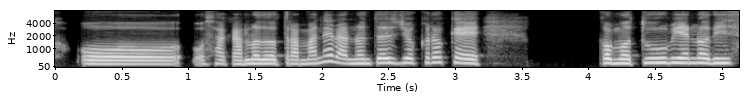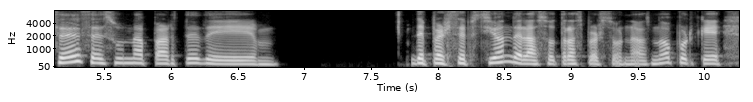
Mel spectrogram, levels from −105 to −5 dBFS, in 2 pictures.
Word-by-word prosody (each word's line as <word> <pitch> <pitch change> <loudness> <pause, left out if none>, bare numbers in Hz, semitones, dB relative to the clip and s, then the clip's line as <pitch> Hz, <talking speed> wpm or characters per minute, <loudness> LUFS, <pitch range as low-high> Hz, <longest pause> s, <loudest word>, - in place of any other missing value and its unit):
o 185 -2 +2
o 190 - -8
sacarlo 200 +1 0
de 210 - +4
otra 200 -1 -1
manera, 225 +4 0
¿no?, 215 - -1
entonces 240 +1 +1
yo 240 -1 0
creo 265 +1 -2
que, 225 -6 +2 0.9
como 220 -2 +3
tú 245 +3 +1
bien 245 -1 +4
lo 240 -1 +3
dices, 255 +6 +1
es 235 0 -3
una 235 -2 -2
parte 215 +2 -2
de 180 -4 -2 1.0
de 230 - +2
percepción 245 +5 0
de 225 - +3
las 195 0 +2
otras 195 0 -2
personas, 180 +1 -6
¿no?, 240 +5 -3
porque, 210 -4 -1
215 Hz, 165 wpm, -24 LUFS, 195-240 Hz, 1.0 s, de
